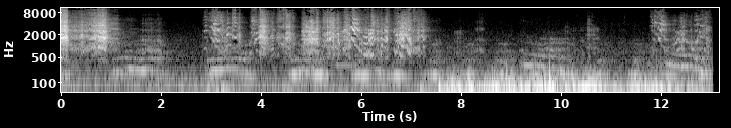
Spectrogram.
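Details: Peafowl calling in a run of loud, harsh, ragged bursts, several close together, then softer scattered calls as a deep low rumble grows in the background.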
